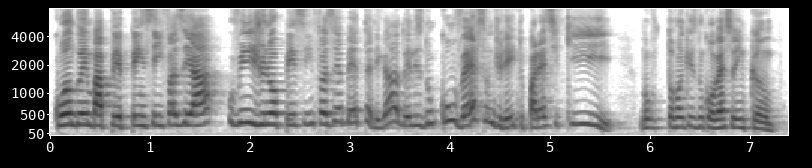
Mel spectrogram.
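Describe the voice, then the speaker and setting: A man's voice: very high voice, fast, few pauses. A Brazilian man reacting live to a video, talking casually in a rambling, slang-heavy way. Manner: slangy, rambling, loaded with fillers like "mano" and "velho".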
